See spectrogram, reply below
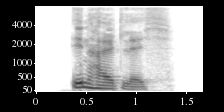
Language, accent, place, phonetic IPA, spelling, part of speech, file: German, Germany, Berlin, [ˈɪnhaltlɪç], inhaltlich, adjective, De-inhaltlich.ogg
- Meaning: 1. content 2. contextual 3. substantial (relating to substance)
